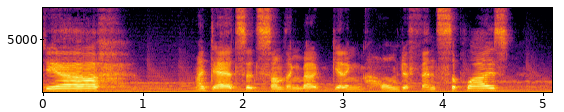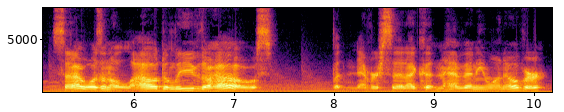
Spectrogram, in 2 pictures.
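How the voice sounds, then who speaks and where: A man's voice: a little high, a little slow, soft background music, natural voice. A man playing an awkward, earnest, hesitant teenage boy in an audio drama. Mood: nervous, awkward. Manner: hesitant, apologetic. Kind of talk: first-person audio drama narration and dialogue.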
